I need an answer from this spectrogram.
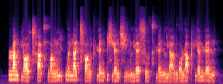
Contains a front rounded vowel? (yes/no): no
